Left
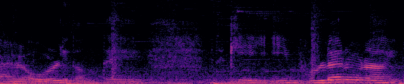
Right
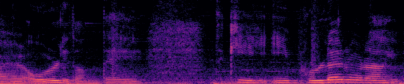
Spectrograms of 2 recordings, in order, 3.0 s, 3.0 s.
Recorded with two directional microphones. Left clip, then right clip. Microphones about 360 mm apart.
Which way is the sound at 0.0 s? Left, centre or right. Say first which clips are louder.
Right 6 dB; centre.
